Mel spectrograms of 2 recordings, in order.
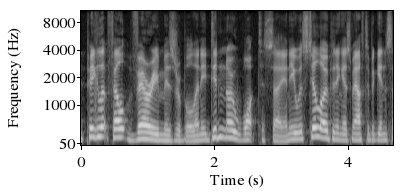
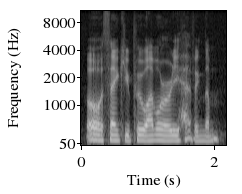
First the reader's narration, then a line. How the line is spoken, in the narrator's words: said Eeyore gloomily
